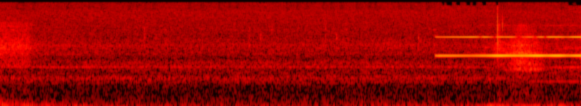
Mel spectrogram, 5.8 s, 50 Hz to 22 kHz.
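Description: A short, thin electronic beep from the platform probe of an Afinia H+1 3D printer during bed leveling, heard near the end over faint steady machine hiss in a quiet room.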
